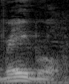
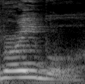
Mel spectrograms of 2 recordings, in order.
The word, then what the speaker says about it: Vrabel: Mike Mike Vrabel.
